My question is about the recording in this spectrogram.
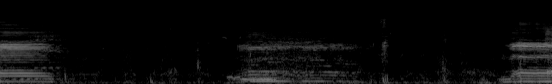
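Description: Zwartbles sheep bleating: three drawn-out bleats of steady pitch, one tailing off about half a second in, another lasting about a second around the middle, and a third beginning near the end.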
